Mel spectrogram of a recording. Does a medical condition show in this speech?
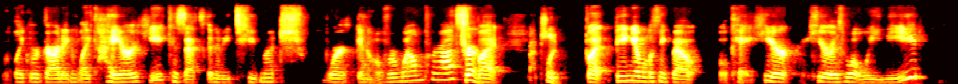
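No.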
